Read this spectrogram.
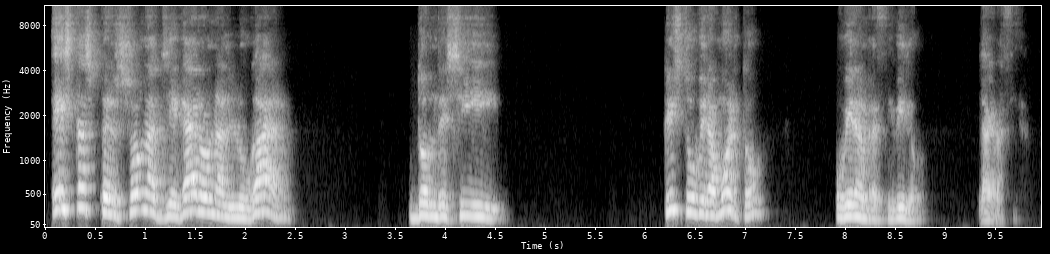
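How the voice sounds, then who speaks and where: A man's voice: sits high, very animated. A man from teaching a Bible study, asking questions and stressing key words. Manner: questioning, emphatic, pauses and restarts.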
